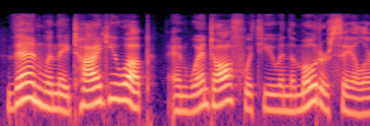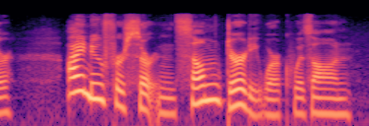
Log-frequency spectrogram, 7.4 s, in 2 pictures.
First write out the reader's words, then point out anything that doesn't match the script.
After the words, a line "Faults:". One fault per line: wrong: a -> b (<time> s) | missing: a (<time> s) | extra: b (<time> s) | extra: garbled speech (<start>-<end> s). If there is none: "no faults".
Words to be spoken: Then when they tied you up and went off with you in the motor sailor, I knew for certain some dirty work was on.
Then when they tied you up and went off with you in the motor sailor, I knew for certain some dirty work was on.
Faults:
no faults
